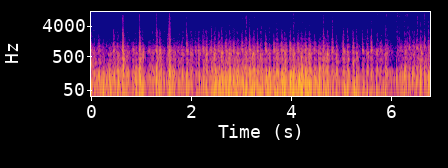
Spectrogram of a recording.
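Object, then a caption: Plastic bottle of water beads. A clear plastic bottle partly filled with purple orbeez water beads is shaken vigorously back and forth in a black-gloved hand. The beads make a continuous, low, muffled rattle and slosh with soft rhythmic thuds. The sound stays fairly steady over the whole clip.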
